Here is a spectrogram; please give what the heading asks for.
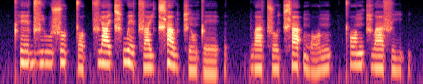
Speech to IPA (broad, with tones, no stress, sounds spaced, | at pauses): t̪ʰ e˦ d͡z j u˦ s o˦ t̚ t̪ ɔ˨ t̚ t͡s j a˦ t͡ɕʰ w e˥˧ t͡s a˧ j t͡ɕʰ a˥˧ w t͡ɕ ɔ̃˧ t̪ e˨ ʔ | p w a˧ t͡s o˧ t͡ɕʰ a˦ ʔ m ɔ˨˦ n | t̪ʰ ɔ˧ n t͡ɕ w a˧ s i˨ ʔ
